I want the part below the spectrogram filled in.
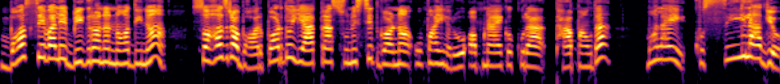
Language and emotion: Nepali, happy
